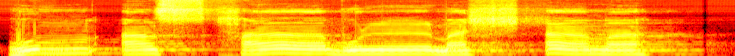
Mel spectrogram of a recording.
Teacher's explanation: Nah fathah diikuti alif 2 harakat hum. Mim sukun bertemu hamzah idhar safawi dibaca jelas tanpa mendengung.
